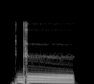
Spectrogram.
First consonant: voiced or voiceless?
voiced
